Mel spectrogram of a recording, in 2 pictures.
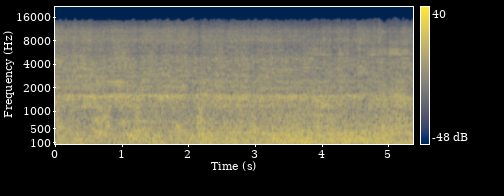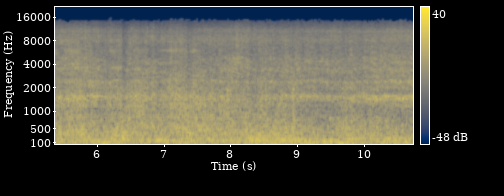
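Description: Steam-hauled heritage passenger train running along, heard from an open carriage window: a steady running noise of the coaches' wheels on the rails, with a steady high ring over it and a few clicks over rail joints.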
